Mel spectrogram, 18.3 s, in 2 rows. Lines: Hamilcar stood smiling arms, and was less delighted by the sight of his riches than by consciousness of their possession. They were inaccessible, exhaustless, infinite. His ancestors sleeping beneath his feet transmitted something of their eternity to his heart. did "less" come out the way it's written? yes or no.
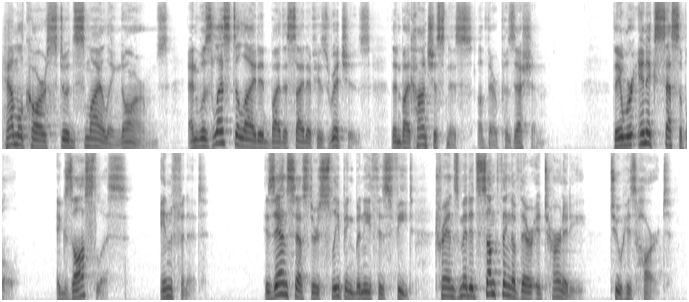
yes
